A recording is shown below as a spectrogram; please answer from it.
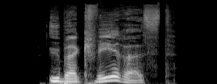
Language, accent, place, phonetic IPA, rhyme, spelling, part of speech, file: German, Germany, Berlin, [ˌyːbɐˈkveːʁəst], -eːʁəst, überquerest, verb, De-überquerest.ogg
- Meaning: second-person singular subjunctive I of überqueren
